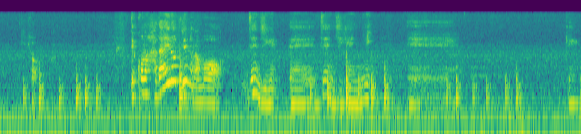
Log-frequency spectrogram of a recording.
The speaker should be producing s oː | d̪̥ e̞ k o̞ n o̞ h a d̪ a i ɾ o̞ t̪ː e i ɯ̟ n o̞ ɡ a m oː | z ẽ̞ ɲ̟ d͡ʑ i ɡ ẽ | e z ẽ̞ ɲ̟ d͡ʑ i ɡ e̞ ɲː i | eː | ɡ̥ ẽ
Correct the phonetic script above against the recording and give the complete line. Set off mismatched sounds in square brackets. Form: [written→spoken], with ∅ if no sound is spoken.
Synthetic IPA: s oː | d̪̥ e̞ k o̞ n o̞ h a d̪ a i ɾ o̞ t̪ː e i ɯ̟ n o̞ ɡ a m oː | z ẽ̞ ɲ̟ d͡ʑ i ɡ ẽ | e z ẽ̞ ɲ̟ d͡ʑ i ɡ [e̞→ẽ̞] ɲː i | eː | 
